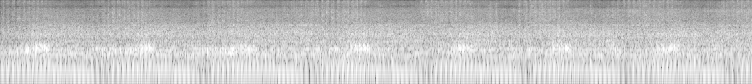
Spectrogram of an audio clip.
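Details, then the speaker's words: Murray mower, Tecumseh engine replaced by Briggs, after priming: engine speed swells and sags about once a second, hunting instead of holding governed speed; owner suspects not getting enough fuel, plans another carb cleaning. "So, not getting enough fuel. We'll have to adjust the car, I guess. Well, not adjust it. We'll have to give it another cleaning."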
